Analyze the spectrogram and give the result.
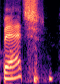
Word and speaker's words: Cumberbatch: So you are very into Benedict Cumberbatch. Did I say that right? – No. – Batch. – Oh my God. Like Johann Sebastian Cumberbatch?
